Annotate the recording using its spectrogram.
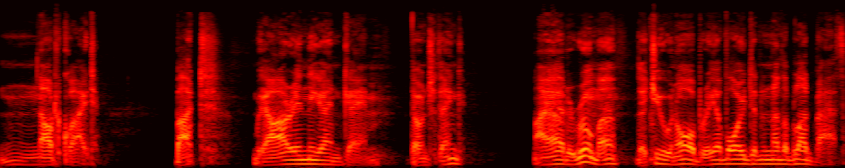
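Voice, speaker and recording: A put-on character voice moves at a moderate pace with fairly even intonation and long, frequent pauses, captured in a very clean recording with a silent background. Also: man, fairly low pitch for a man. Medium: read story. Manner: blunt, clipped.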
